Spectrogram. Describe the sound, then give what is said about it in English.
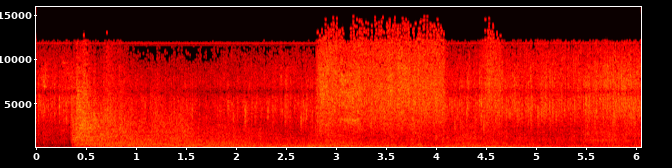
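Thunder breaks in abruptly after a brief quiet start, then rolls on as a loud, deep, continuous rumbling roar for several seconds, with no voices. “Uh-oh. Thunderstorm.”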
